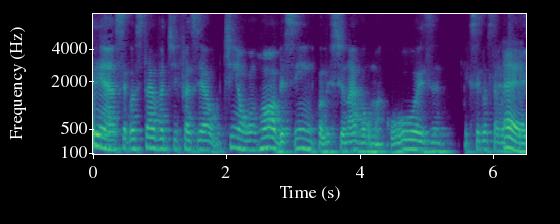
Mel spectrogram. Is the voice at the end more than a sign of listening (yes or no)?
yes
